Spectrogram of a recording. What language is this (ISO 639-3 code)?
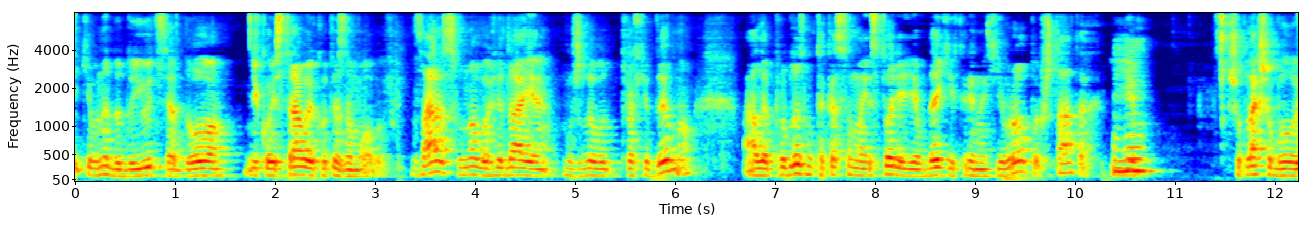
ukr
